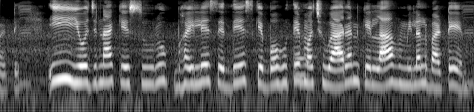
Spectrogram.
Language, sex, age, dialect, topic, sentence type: Bhojpuri, female, 18-24, Northern, agriculture, statement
